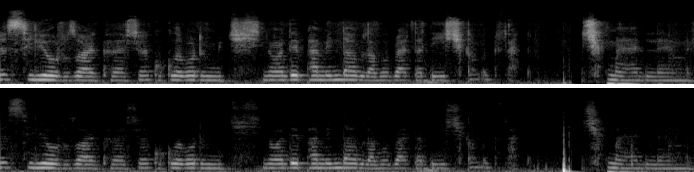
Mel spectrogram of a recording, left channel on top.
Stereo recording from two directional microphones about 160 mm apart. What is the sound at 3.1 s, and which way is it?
Speech, 15° left (ahead or behind).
